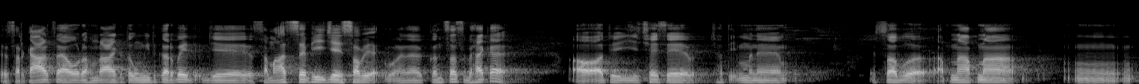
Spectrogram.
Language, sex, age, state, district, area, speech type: Maithili, male, 45-60, Bihar, Madhepura, urban, spontaneous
